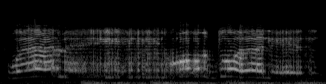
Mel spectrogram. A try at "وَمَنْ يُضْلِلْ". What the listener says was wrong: कलकला अभी भी हो गया फिर पढ़े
